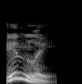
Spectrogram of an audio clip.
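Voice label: "inly", British English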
